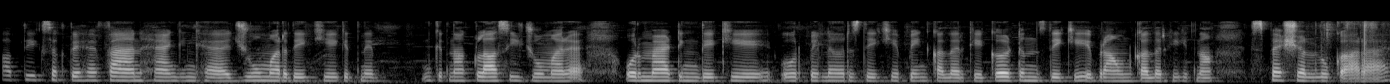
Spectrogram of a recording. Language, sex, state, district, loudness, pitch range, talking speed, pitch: Hindi, female, Chandigarh, Chandigarh, -24 LUFS, 165-180 Hz, 145 wpm, 175 Hz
